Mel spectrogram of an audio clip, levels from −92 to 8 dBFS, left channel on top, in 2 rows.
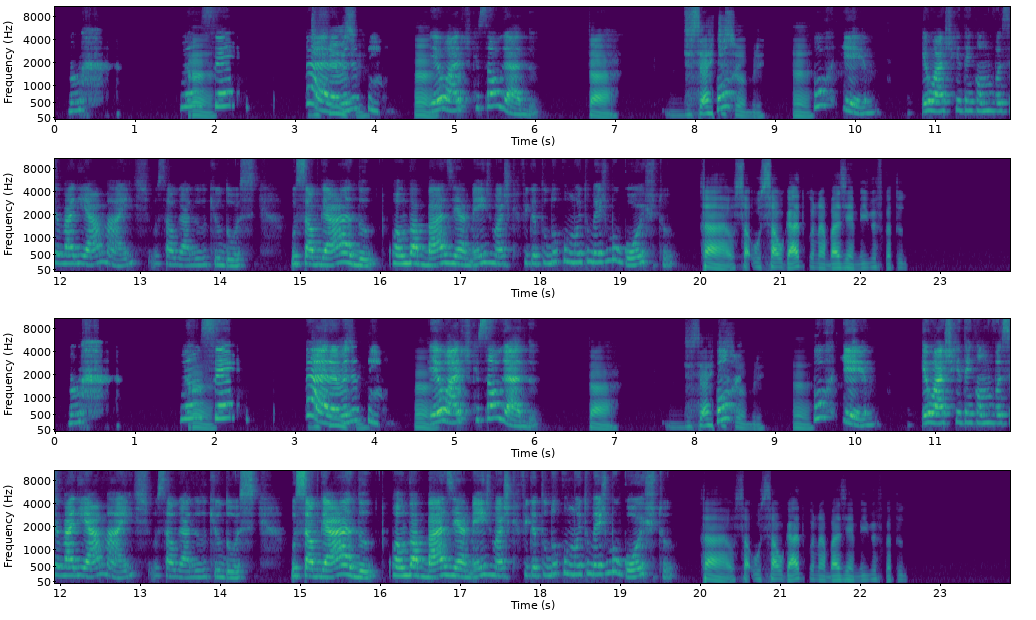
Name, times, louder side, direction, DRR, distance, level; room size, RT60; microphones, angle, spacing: voice 1, 0.2-0.7 1.6-2.2 3.1-4.1 4.7-6.0 8.3-8.5 9.5-10.3 10.8-19.7, right 4 dB, 55° right, 4.3 m, -29 dB
voice 2, 1.7-2.0 3.2-3.9 4.5-4.8 6.7-7.0 7.6-8.8 9.2-9.5 20.0-22.6, left 3 dB, 80° left, 6.7 m, -33 dB
head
